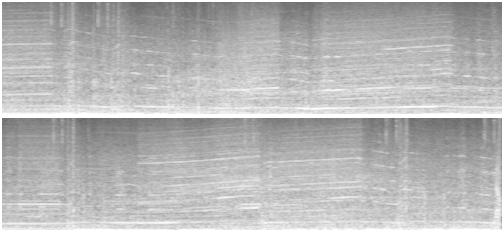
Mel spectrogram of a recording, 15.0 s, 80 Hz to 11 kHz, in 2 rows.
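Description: An Aston Martin Vulcan's engine drones and shifts pitch while driving on board in Gran Turismo 7 in VR, a loud continuous roar with rising and falling revs, with someone commentating over it.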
